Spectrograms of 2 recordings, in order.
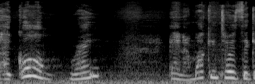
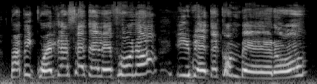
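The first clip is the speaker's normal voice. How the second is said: higher-pitched exasperated plea; frustrated pleading; 5 semitones higher than usual. Retold or imitated. Traveler begging Papi to hang up, frustrated. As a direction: plead it high, patience running out. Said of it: "Frustration in my heart".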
